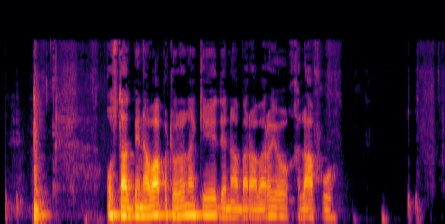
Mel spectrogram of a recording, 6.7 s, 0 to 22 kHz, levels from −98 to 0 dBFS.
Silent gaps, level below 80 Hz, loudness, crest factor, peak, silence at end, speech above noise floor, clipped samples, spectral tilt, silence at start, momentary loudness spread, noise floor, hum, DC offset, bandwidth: none; -46 dBFS; -22 LUFS; 20 dB; -2 dBFS; 1.65 s; 52 dB; under 0.1%; -8 dB/octave; 0.5 s; 13 LU; -73 dBFS; none; under 0.1%; 11.5 kHz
